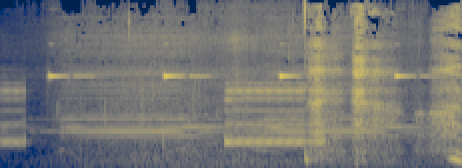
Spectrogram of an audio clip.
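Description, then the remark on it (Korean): An outgoing phone call to a former senior coworker who quit rings unanswered: a steady electronic ringback tone hums alongside short, evenly spaced high beeps, with some brief clattering noise toward the end. Clear, with no talking. “나는 퇴사한 선임에게 전화를 했다.”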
